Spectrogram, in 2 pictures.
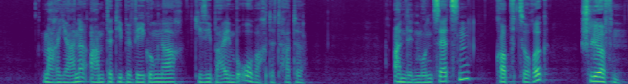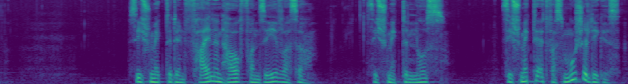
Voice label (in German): Hoerbuch Sprechstil sinnliche Literatur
